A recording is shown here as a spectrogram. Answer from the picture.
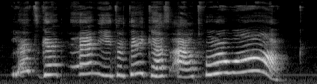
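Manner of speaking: high, bright little pup suggesting an outing; excited puppy pitching an idea; eager puppy voice. A narrator's reading. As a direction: voice Lucky high and keen. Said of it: "Lucky suggested".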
